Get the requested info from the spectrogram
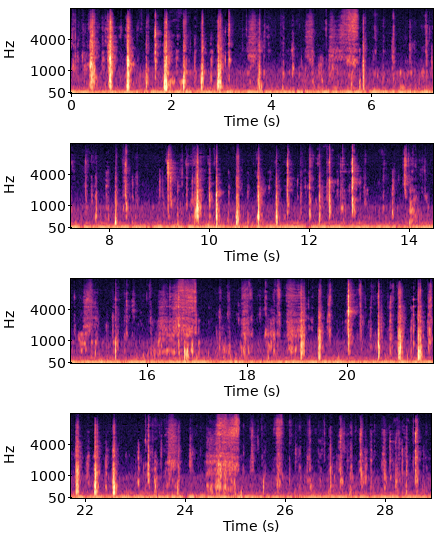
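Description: Close-miked chewing of a mouthful of egg fried rice: a steady run of sharp clicks and crunches from the mouth, with a few short breathy hisses between.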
